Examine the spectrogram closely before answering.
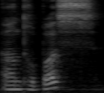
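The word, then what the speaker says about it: ἄνθρωπος: marks in the word anthropus the smooth brething Mark functions like a mute H so it's going to be anthropus it doesn't affect the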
